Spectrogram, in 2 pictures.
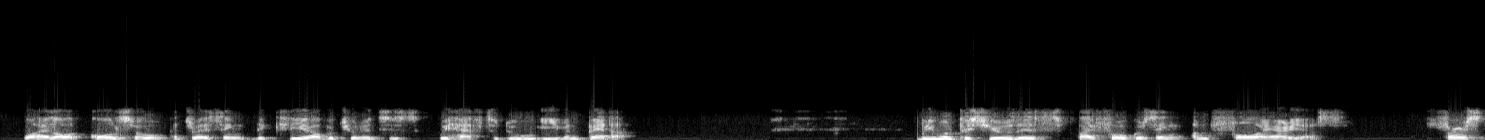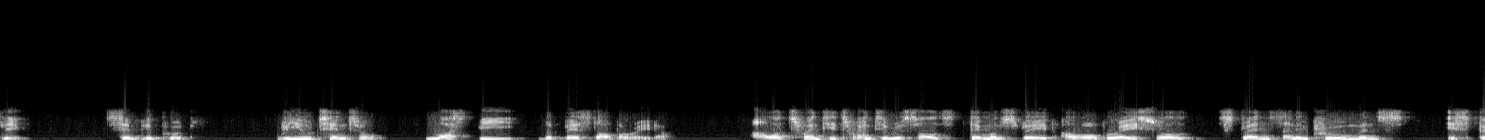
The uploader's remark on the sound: Conference call.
